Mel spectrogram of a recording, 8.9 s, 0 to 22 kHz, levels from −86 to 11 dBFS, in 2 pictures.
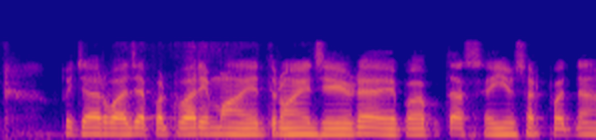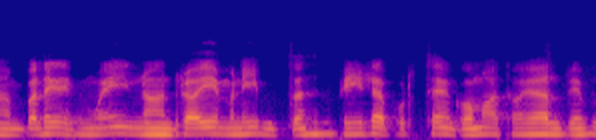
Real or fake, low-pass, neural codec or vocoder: fake; 7.2 kHz; codec, 16 kHz, 1 kbps, X-Codec, WavLM features, trained on Multilingual LibriSpeech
